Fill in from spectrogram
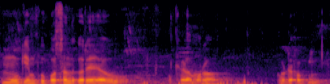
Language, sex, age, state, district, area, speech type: Odia, male, 30-45, Odisha, Malkangiri, urban, spontaneous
